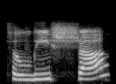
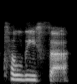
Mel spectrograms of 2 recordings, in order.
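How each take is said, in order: First: The middle consonant is a 'sh' sound. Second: The middle consonant is an 's' sound. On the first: The speaker calls it right. "because there's a sh" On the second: The speaker calls it wrong. "not Talisa"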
